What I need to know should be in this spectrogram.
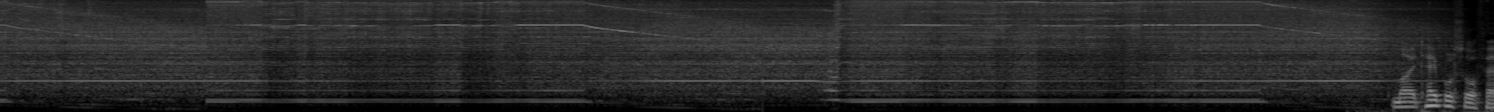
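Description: A table saw runs with a steady high whine.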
